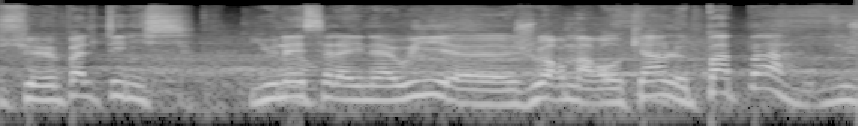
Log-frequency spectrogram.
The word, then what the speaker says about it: El Aïnaoui: El Aïnaoui, comme ça qu'on prononce. – Tout à fait, El Aïnaoui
